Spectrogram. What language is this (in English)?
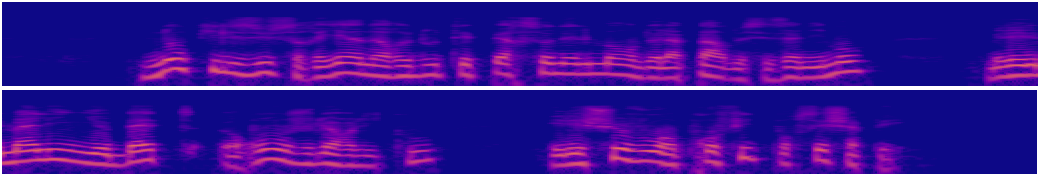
French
